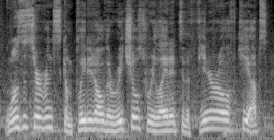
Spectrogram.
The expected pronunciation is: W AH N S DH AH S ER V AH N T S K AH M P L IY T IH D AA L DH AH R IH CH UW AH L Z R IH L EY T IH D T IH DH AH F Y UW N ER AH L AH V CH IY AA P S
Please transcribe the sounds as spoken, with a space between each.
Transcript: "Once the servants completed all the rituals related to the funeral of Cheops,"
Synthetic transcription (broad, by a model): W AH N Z DH AH S ER V AH N T S K AH M P L IY T IH D AA L DH AH R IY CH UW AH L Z R IH L EY T IH D T IH DH AH F Y UW N ER L AH V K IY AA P S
